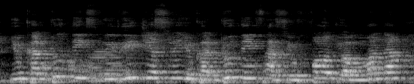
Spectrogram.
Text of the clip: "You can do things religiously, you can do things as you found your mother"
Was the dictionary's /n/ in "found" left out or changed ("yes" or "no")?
yes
